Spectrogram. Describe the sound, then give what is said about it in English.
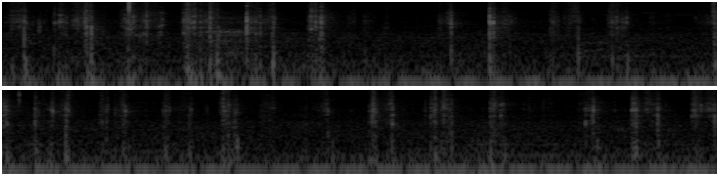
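A deck of cards being shuffled, a steady run of quick, crisp riffling snaps spread over several seconds, with a low hum underneath and no talking. “Got a good shuffle here.”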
